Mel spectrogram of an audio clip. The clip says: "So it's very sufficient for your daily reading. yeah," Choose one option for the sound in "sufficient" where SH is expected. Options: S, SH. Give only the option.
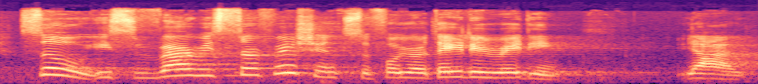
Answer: SH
